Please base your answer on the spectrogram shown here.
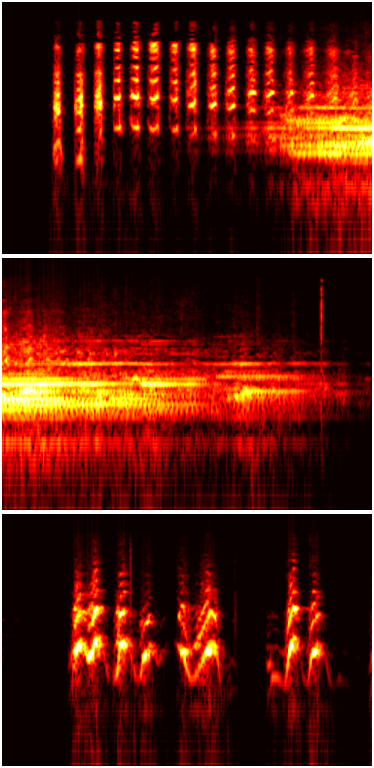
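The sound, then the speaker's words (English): Blackie, a dog being put on a leash, gives a rapid string of short yelps, then a long drawn-out whine, followed by several loud barks. “Down, Blackie. Down, I say. Oh, if you keep squirming, I'll never get you on a leash.”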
